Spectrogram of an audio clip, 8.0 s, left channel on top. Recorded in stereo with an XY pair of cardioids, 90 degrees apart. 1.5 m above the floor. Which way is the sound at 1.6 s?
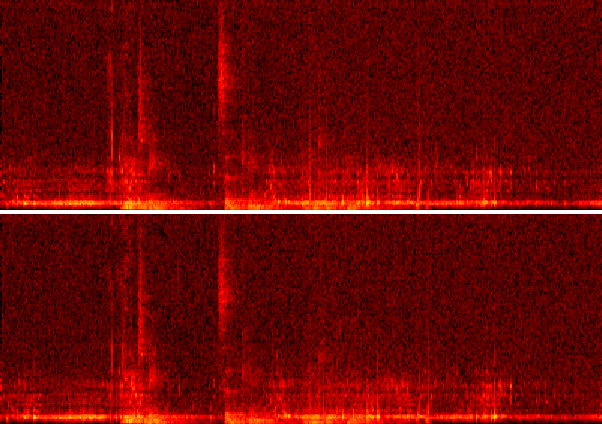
20° right.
